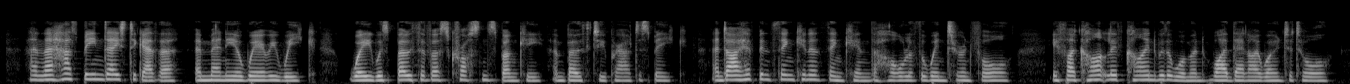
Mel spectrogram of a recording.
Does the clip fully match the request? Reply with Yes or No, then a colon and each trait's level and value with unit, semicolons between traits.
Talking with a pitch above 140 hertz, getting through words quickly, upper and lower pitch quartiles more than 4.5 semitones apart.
No: high, 190 Hz; fast, 235 wpm; narrow, 2.6 semitones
